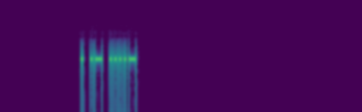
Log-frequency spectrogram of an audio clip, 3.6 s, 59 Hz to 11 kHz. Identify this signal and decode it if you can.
Morse code, heard as a keyed tone, about 50 wpm, 700 Hz. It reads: EA4
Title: Callsign Prefixes for Top 25 DXCC - 50wpm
